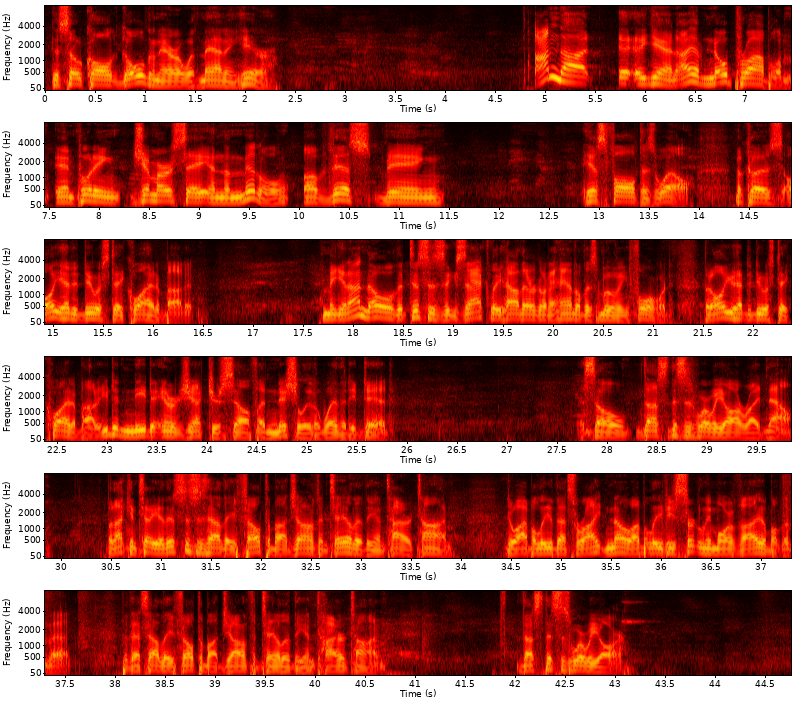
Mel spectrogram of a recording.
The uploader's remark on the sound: Live From Union Jack Pub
